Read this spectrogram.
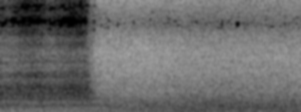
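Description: A paint sprayer hisses as it sprays.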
